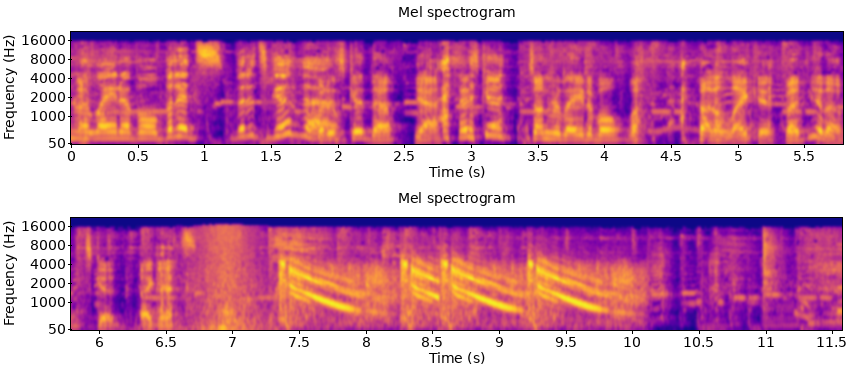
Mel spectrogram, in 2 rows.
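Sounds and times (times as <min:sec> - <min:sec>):
speech: 0:00.0 - 0:07.2
gunshot: 0:07.1 - 0:09.8.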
